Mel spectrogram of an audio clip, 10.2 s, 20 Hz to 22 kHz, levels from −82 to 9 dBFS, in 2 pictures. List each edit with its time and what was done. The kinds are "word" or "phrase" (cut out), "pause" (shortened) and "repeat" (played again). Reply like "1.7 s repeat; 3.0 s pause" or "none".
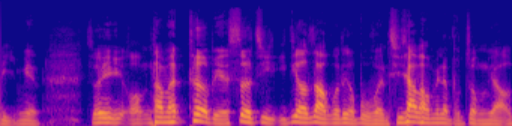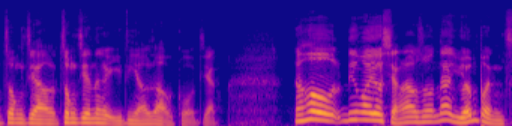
none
